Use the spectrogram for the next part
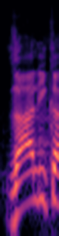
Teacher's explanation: काफ का मखरज जबान की जड़ तालुका का नरम हिस्सा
